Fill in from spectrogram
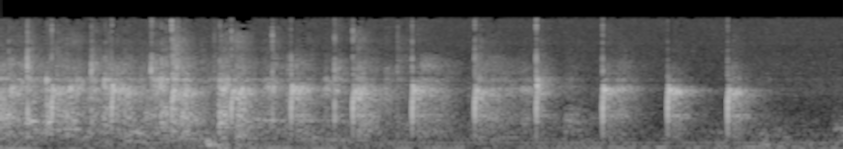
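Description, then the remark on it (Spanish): A crowd at a round-table event on women creators applauds with dense, steady clapping that thins out over a few seconds into a handful of separate, sharp claps before stopping. “Ella es de Ameca Meca y le damos un aplauso, por favor.”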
